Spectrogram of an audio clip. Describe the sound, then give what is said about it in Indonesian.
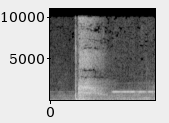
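A knock on the door of a room: one sharp, loud rap with a short decay, then a faint steady high tone continues alone. “Hingga tiba-tiba ada yang mengetuk pintu ruanganku.”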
